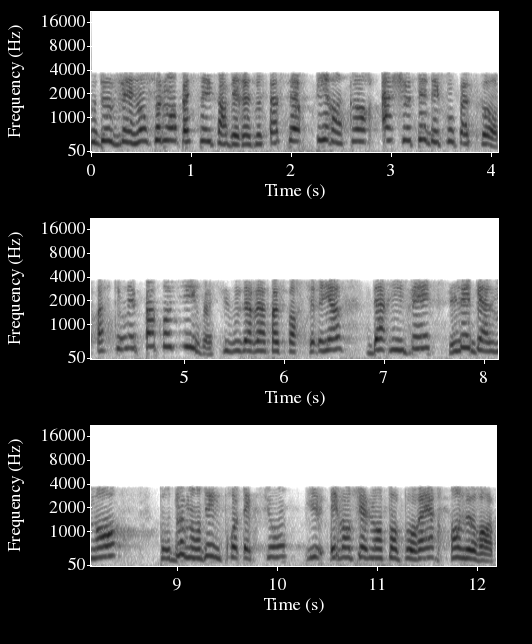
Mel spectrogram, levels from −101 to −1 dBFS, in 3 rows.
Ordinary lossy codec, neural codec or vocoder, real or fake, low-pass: none; codec, 16 kHz, 2 kbps, FreqCodec, smaller model; fake; 3.6 kHz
